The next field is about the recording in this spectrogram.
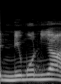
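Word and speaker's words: pneumonia: ये निमोनिया है। ये क्या लिखा हुआ है? निमोनिया। तो ये जो है इसमें पी साइलेंट हो जाता है। निमोनिया में पी साइलेंट हो जाता है। पी निमोनिया।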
